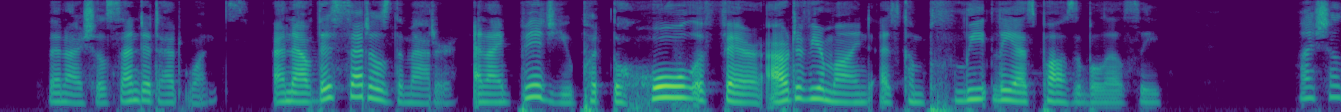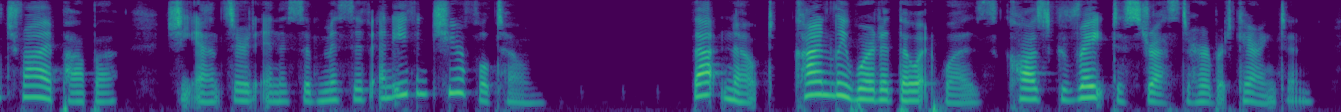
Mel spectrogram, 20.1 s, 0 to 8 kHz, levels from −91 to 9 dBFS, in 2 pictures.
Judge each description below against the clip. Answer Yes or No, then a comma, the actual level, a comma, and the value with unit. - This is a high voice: Yes, high, 205 Hz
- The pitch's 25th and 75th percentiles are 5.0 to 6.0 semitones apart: Yes, average, 5.3 semitones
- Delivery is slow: No, average, 165 wpm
